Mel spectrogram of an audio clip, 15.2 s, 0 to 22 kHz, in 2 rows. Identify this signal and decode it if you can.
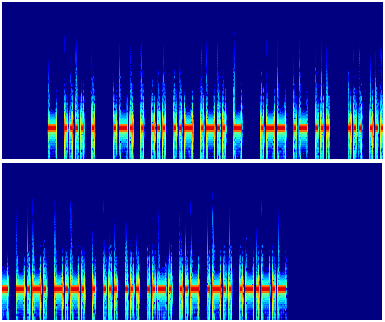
Morse code, heard as a keyed tone, about 22 wpm, 700 Hz. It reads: THE RESULT WAS SUCCESSFUL.
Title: Sentences from Top 1000 Words - Review Part 6 - 22wpm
